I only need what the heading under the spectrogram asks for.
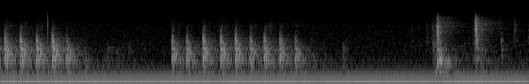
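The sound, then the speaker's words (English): Repeated knocking on a house door, fairly loud: a quick run of raps, a pause, then a longer steady series, followed by two sharper, louder knocks. Nobody speaks. “So I just kept knocking and knocking.”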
